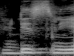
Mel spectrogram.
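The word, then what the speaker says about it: dyspnea: आएगा कफ ओके और डिसन मतलब डिफिकल्ट इन ब्रीदिंग इसका सही प्रोनंसिएशन जो होता है वो डिसन होता है ठीक है पीस साइलेंट रहता है इसमें एंड फीलिंग वेरी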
